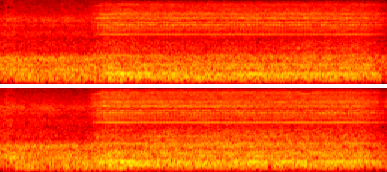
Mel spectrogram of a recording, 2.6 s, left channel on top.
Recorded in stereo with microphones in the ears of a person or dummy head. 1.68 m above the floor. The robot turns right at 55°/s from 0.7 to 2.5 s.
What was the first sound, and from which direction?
Only background noise.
